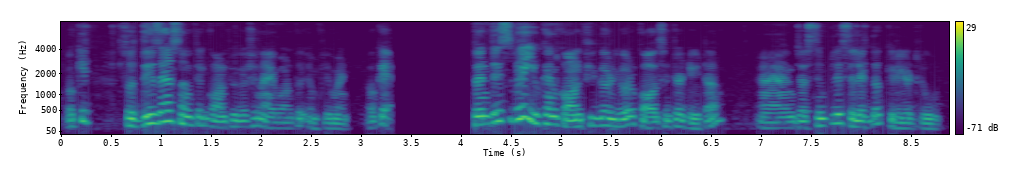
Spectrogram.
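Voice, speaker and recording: Distant-miked Indian-accented man teaching software. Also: medium pitch, big pitch swings, fast. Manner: instructional, repeats "okay" as a check. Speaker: tutorial presenter. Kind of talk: step-by-step software screencast tutorial.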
